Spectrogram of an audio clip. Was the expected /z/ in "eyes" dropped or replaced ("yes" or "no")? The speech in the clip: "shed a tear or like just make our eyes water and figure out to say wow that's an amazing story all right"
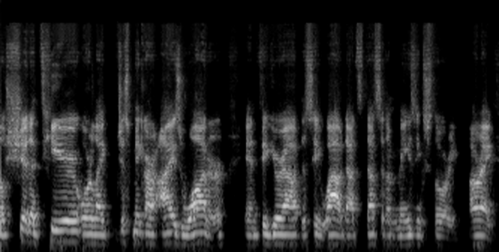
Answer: no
